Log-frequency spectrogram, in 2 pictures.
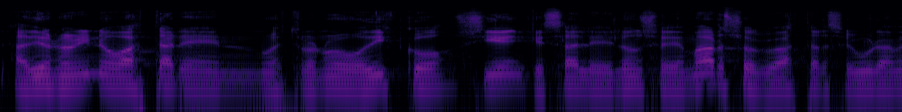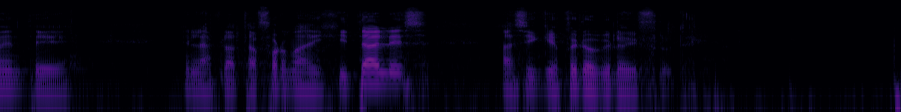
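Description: A middle-aged man speaks calmly into a microphone, amplified in a large room.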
